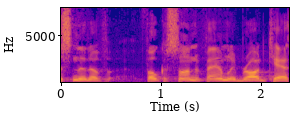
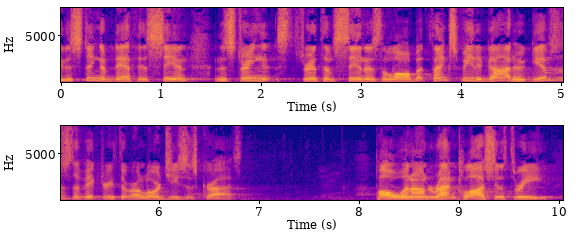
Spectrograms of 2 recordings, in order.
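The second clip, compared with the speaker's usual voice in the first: louder, higher, ringing pulpit delivery; preaching at full force; 5 semitones higher, 6 dB louder than usual. Acted. Preacher proclaiming Paul's words to the church, louder and higher. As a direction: proclaim the scripture to the congregation.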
